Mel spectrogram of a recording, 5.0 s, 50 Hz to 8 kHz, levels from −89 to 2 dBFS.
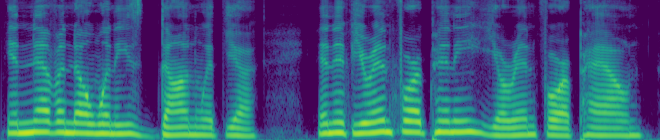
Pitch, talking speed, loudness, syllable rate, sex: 185 Hz, 240 wpm, -15 LUFS, 5.5 syllables/s, female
